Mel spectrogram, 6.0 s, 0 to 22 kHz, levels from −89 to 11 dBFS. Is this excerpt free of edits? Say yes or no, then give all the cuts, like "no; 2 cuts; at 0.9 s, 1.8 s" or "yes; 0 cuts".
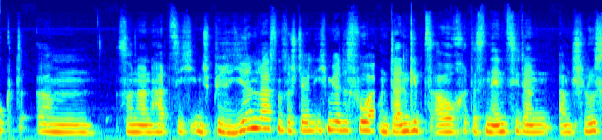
no; 1 cut; at 3.7 s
